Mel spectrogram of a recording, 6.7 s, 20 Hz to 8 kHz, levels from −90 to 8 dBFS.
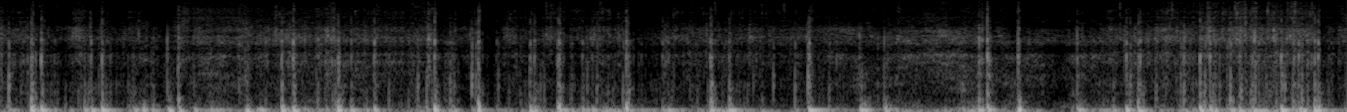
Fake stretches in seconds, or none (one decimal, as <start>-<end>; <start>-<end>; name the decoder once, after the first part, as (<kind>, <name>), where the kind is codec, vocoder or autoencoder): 0.7-1.3 (codec, SNAC); 4.2-5.5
